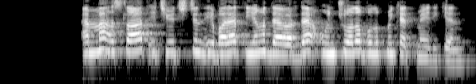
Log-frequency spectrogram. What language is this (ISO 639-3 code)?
uig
